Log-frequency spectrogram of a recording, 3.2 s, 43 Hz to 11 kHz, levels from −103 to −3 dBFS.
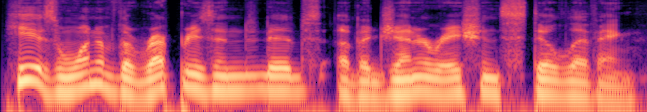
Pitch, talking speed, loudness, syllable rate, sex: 115 Hz, 205 wpm, -17 LUFS, 6.7 syllables/s, male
